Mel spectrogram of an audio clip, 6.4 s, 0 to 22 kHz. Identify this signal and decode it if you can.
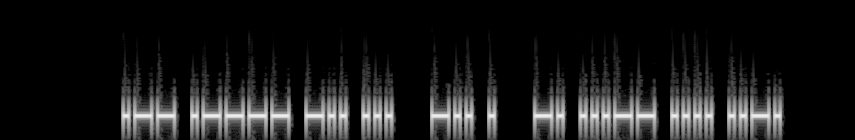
Morse code, heard as a keyed tone, about 28 wpm, 700 Hz. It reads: W1DS DE N3HF
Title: USA Callsign DE Callsign - 4 Characters - 28wpm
